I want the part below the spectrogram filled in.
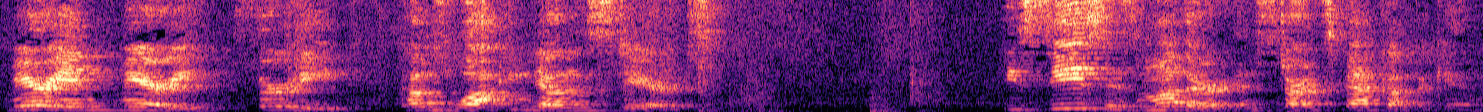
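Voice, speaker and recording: A woman's voice: a little high, lively intonation, a little slow, sharp tone. A woman reading stage directions as scripted narration at a live play reading. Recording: echoey room from far off, faint noise.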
